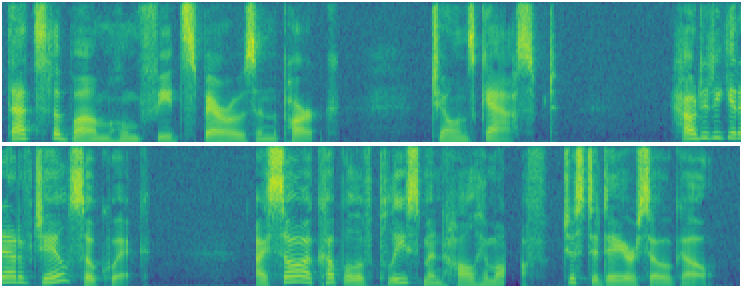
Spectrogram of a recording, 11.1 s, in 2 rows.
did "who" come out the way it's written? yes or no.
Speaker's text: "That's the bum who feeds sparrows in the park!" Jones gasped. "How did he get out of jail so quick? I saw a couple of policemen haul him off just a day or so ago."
no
